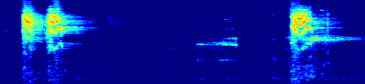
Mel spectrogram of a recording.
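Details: Calls of a female double-collared seedeater, used to excite a male into song: a quick pair of harsh, buzzy high chips, a faint thin note, then one more rasping chip.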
